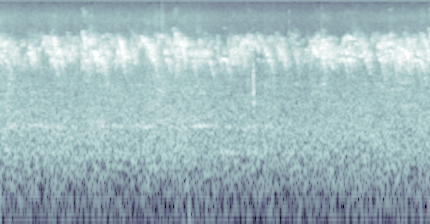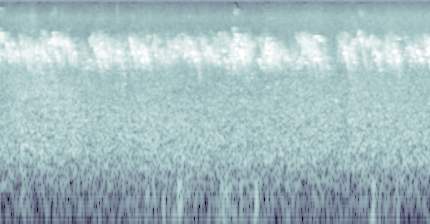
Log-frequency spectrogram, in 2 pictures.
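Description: Small birds chirping and twittering without pause, many short high notes overlapping into a dense chorus.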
